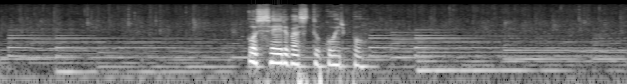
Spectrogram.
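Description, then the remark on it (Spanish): Steady rain patters continuously throughout, a soft hiss layered with low sustained musical tones, while a calm voice speaks briefly in the middle. “Solo relajarte, dejarte llevar, escuchando mi voz y el sonido de la lluvia.”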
